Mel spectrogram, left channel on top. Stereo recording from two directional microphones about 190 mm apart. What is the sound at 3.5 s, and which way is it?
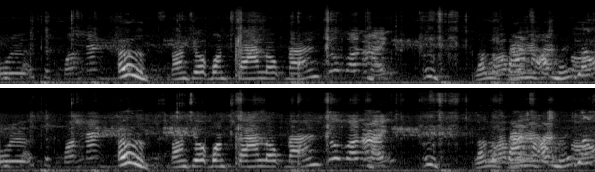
Speech, 30° right (ahead or behind).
